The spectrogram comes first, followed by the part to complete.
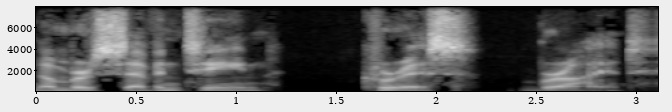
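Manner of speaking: very low, deep, sultry, sexy radio announcer voice. Announcing a number and a name: deep sultry radio voice. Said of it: "Maybe it should be a little sexy, you know, like an excitedly sexy, deep, and, you know, just kind of a radio voice".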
